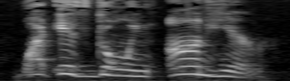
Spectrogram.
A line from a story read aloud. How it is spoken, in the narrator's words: Captain Smith bellows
